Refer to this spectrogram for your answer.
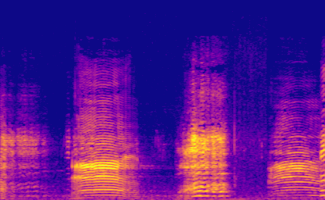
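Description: A flock of sheep bleats in answer to a person standing in front of them: three wavering, nasal bleats in a row, each about half a second long and separated by short pauses, fairly loud, with no talking.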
